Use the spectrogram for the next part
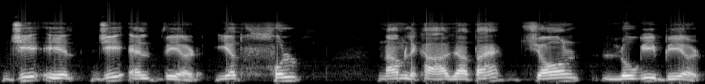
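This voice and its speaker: A man's voice: medium pitch, dry recording. Man teaching, dry slightly dull recording. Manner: instructive, repeats questions and answers for emphasis. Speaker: teacher for an exam-prep class. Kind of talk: explanatory quiz lesson, talking to students.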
